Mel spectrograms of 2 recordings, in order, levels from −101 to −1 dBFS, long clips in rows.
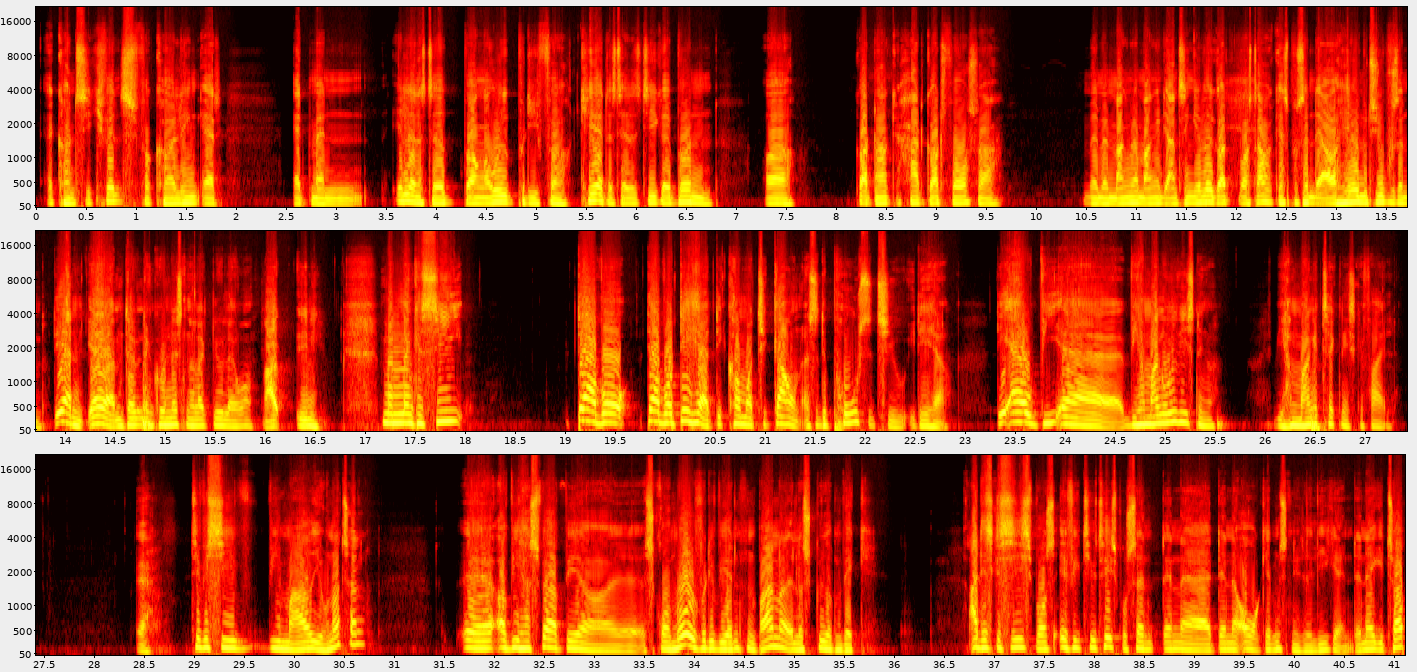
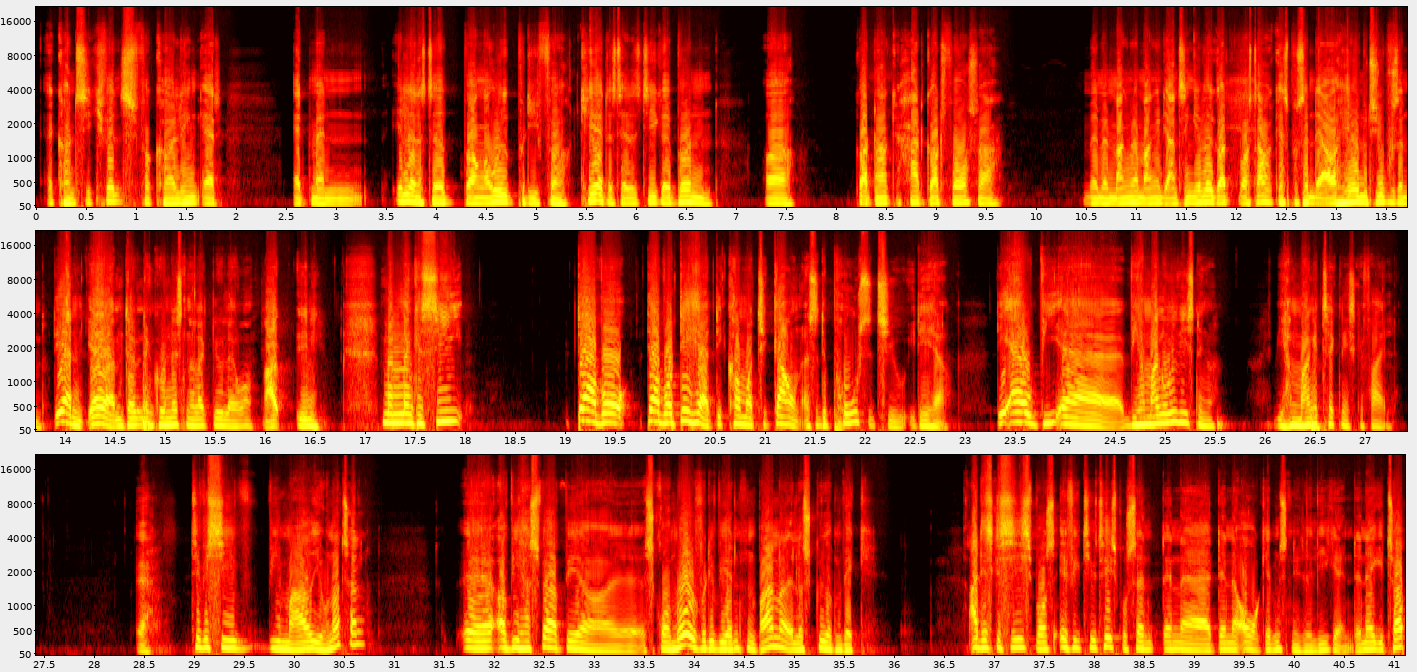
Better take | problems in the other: neither | distortion; heavy; 10% of the sound clipped; the same in both

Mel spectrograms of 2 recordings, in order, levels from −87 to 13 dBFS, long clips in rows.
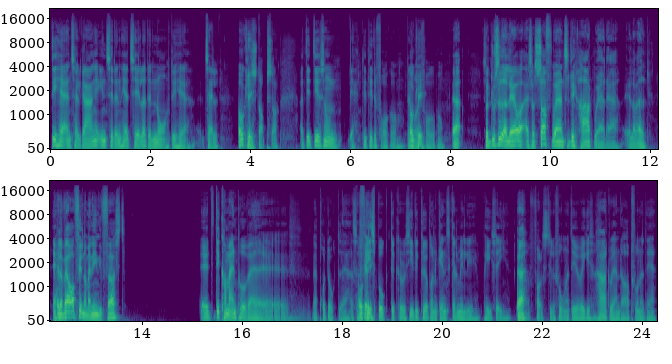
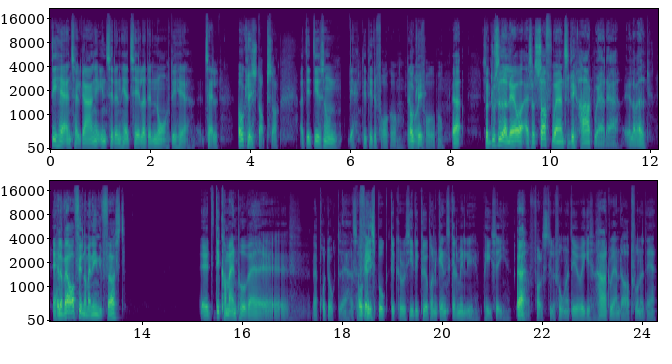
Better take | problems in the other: first | thin; somewhat; fading below 400 Hz

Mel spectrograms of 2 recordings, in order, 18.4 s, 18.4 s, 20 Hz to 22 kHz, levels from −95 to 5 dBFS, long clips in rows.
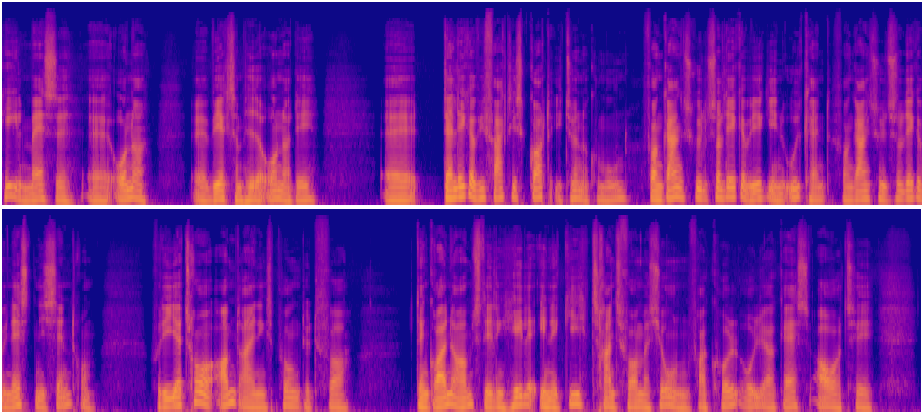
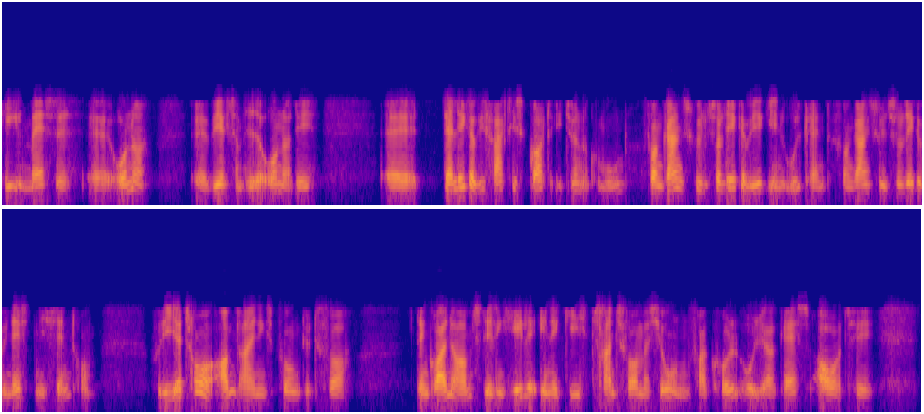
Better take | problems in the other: first | phone-call audio; poor line; nothing above 3.5 kHz

